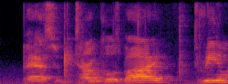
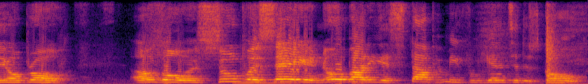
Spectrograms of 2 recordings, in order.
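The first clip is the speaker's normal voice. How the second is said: loud, pumped-up boast, much louder and higher; hyped up; 5 semitones higher, 11 dB louder, slower than usual. Retold or imitated. Fan at the concert telling his boy, fired-up shout. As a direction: roar it like you're powering up.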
